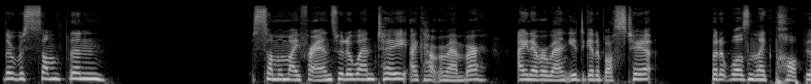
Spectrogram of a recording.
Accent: Belfast, Northern Ireland, United Kingdom; growing up in Belfast

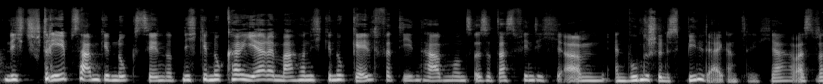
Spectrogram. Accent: Austria; Noch dazu als Österreicherin

